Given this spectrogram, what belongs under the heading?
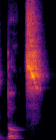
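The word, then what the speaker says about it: בוץ: arrayed in boots, and that's how it's said in Hebrew. The zadik at the end, the tz, boots, boots. You hear that sound? It's not boot, it's boots with the tz or ts, however you might say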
